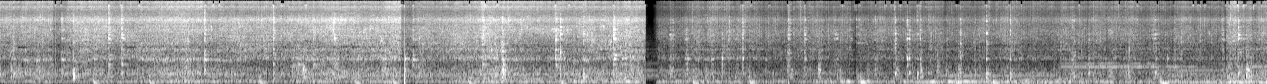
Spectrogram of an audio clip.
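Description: Onions and cleaned goat trotters fry in a pan while being stirred, a loud, steady sizzle with continuous scraping and clatter, briefly broken midway before carrying on.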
